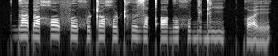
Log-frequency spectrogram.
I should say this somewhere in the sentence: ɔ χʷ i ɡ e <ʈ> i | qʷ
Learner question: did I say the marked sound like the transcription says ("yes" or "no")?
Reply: no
